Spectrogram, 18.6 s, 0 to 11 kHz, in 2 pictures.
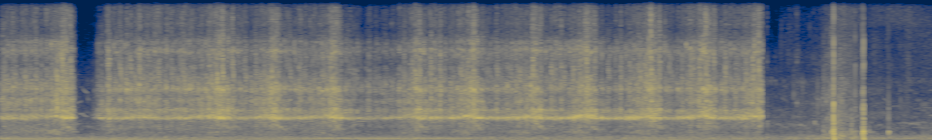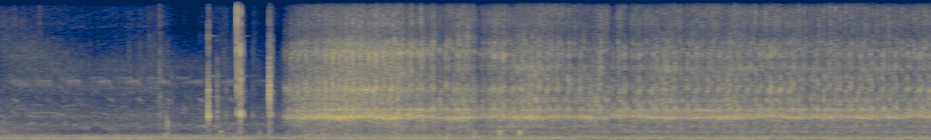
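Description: Spinning reel being cranked to retrieve line, a steady geared whir with a rattle. It stops about 8 s in, a few sharp clicks follow, and the cranking starts again about 12 s in.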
